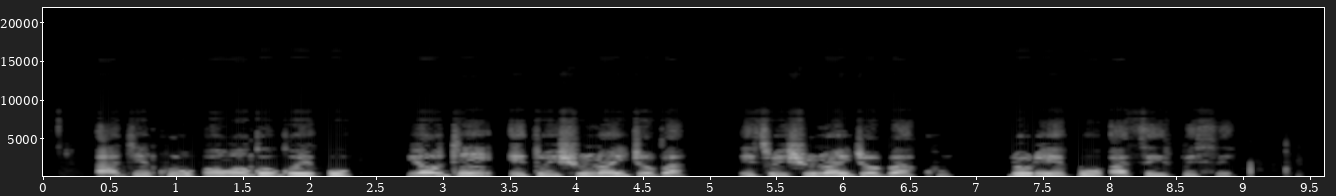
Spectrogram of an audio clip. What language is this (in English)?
Yoruba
